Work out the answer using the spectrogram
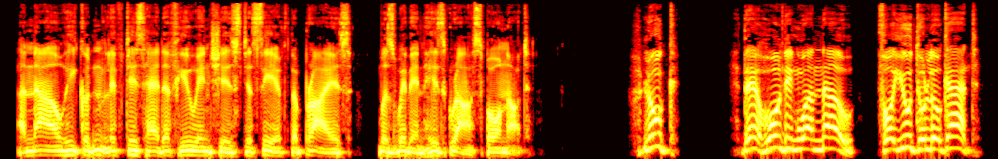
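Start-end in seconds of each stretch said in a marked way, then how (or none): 6.5-9.8 calling out louder, very high-pitched. Kalume calls out again to Andre, who hasn't looked up, calling out louder. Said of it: "Kalume called out louder".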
